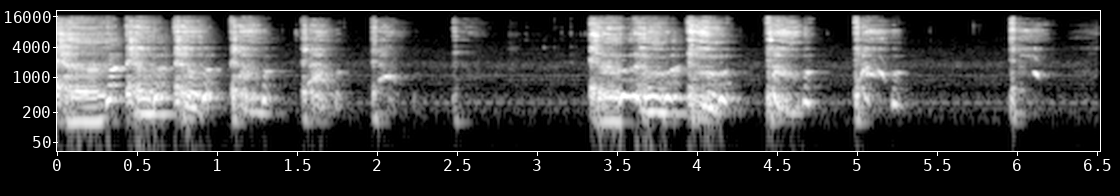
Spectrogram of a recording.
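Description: Two bursts of harsh, hoarse, barking coughs, about twelve coughs in all, separated by a quiet pause; a barking cough.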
